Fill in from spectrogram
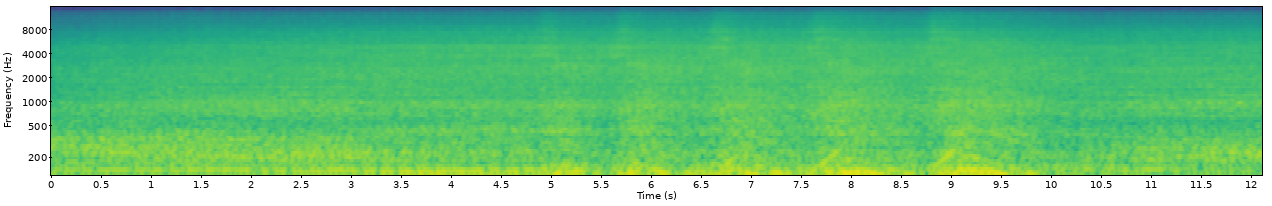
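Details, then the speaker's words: Ford Police Interceptor 312 V8 with twin four-barrel Holley carburetors (top-mounted bowls), recorded from the rear: a deep, even burble with a few gentle throttle blips and no misses or knocks. Normal, sweet running. "Just as smooth as anything out there. It's a beautiful piece of old technology."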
